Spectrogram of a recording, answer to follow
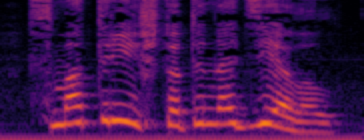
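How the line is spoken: Shouted. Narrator (Russian): закричала Мёртер

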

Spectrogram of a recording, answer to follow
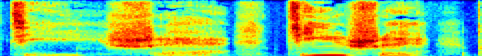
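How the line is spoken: Hissing. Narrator (Russian): прошипел мистер Луноброд

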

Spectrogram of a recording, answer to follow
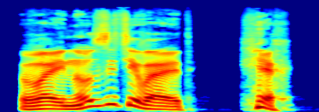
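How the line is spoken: Laughing. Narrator (Russian): Роха засмеялся

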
